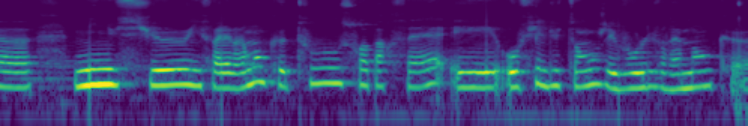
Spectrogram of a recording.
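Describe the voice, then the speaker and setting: A woman with an accent from France speaks reflectively about herself in a documentary interview, often halting mid-phrase. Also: medium pitch, warm tone. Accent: French from France. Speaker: painter, interviewee. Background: background music.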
